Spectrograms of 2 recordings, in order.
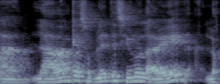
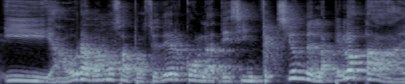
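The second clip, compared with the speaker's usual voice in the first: formal referee announcement, drawn out and higher; árbitro anunciando; 4 semitones higher, slower than usual. Acted. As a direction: announce it like a mock stadium official. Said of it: "el árbitro y dice". (árbitro anunciando con solemnidad exagerada)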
